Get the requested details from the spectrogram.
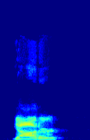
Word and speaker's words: Goedert: How do you say it? – Goddard.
